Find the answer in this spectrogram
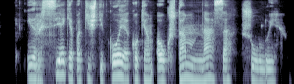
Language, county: Lithuanian, Vilnius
